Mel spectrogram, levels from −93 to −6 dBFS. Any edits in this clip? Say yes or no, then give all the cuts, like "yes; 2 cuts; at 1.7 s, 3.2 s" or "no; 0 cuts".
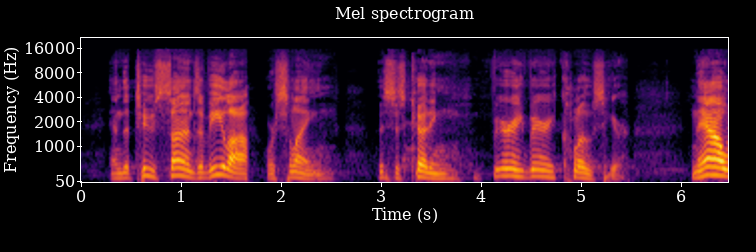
yes; 1 cut; at 1.7 s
